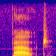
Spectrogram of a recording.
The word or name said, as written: bout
